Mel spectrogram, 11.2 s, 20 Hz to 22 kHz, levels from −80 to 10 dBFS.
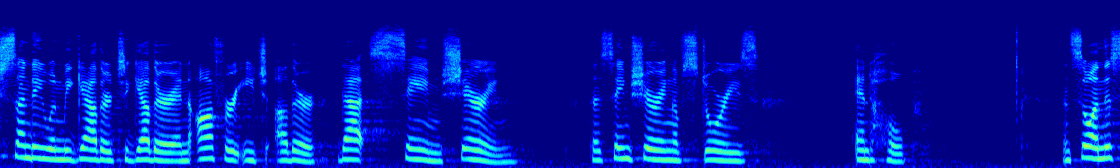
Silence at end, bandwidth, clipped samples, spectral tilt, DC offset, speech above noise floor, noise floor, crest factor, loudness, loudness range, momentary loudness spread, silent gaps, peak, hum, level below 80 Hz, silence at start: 0 s; 15.5 kHz; under 0.1%; -3 dB/octave; under 0.1%; 35 dB; -74 dBFS; 20 dB; -39 LUFS; 8 LU; 14 LU; none; -20 dBFS; none; -76 dBFS; 0 s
